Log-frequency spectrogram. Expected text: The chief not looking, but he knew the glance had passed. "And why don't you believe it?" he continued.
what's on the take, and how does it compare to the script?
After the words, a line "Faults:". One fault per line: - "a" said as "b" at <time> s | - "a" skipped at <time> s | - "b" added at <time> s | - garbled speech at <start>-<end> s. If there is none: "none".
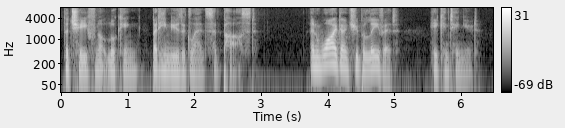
The chief not looking, but he knew the glance had passed. "And why don't you believe it?" he continued.
Faults:
none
